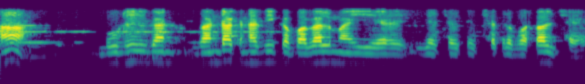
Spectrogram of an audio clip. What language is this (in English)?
Maithili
